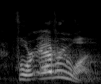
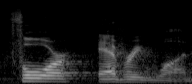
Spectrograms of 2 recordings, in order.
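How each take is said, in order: First: "For everyone" pitched very high and loud; emphatic exclamation. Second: "for everyone" drawn out slowly; deliberate reading. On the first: Preacher exclaiming the last phrase, emphatic. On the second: Preacher reading the last phrase, deliberate. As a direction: read "for everyone" word by word, very slowly. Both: Real, not acted.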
